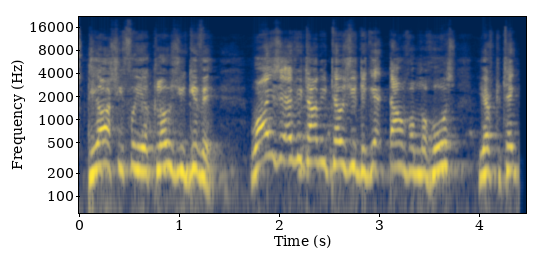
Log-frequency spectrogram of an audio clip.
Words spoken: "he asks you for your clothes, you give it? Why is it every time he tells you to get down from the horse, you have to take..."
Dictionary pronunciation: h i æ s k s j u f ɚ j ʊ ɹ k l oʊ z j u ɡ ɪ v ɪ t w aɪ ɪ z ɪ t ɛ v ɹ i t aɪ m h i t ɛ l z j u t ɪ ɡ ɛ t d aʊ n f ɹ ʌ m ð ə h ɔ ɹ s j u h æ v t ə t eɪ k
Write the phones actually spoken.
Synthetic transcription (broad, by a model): h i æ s s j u f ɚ j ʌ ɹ k l oʊ z j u ɡ ɪ v ɪ t w aɪ ɪ z ɪ t ɛ v ɹ i t aɪ m h i t ɛ l z j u t ɪ ɡ ɛ t d aʊ n f ɹ ʌ m ð ə h ɔ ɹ s j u h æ f t ə t eɪ k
